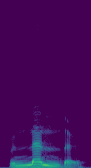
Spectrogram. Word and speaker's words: remember: Okay, look at the mark here. It's on the second syllable, right? It's not at the beginning. يعني موجود الشخطة هاي على الام وليست على الار. فإذا the stress أو التشديد في الكلمة هاي راح يكون على second part or the second syllable. So when you read remember, you read it like this: remember, remember, remember.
